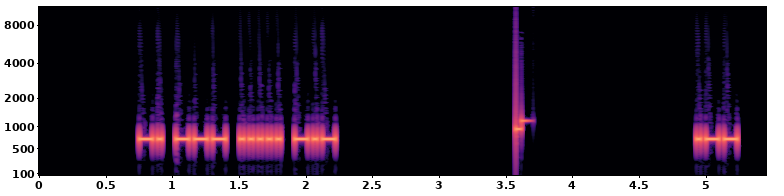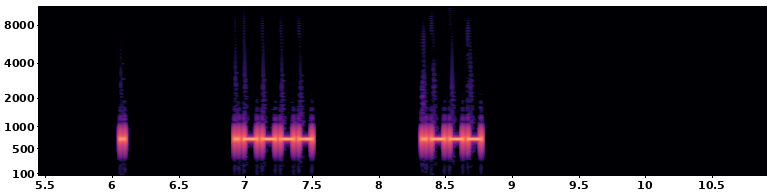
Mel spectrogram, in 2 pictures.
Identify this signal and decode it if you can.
Morse code, heard as a keyed tone, about 36 wpm, spaced as for 15 wpm, 700 Hz. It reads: NO5K WE1J
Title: USA Call Signs - 4 Characters - 8x Character Spacing - 35wpm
